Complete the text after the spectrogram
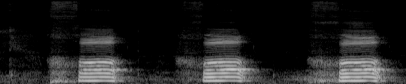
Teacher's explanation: یہ اس کو حلق کے نیچے اینڈ والے حصے سے ادا کرنا، آخر والے حصے جو تیسرا حصہ ہوتا ہے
